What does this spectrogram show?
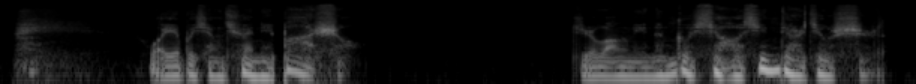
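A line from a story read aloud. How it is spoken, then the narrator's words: Soft sigh. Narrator (Chinese): 李红秀轻轻地叹了一口气说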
